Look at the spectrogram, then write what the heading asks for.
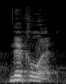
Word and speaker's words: Nicollet: You got to say it right. It's Nicollet. Nicollet.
